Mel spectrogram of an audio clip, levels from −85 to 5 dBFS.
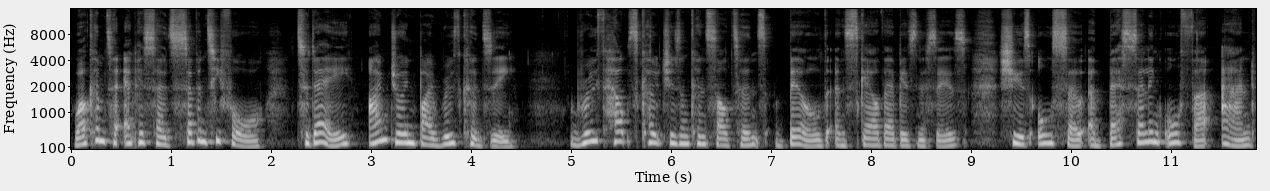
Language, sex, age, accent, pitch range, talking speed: English, female, 40-59, British, 155-210 Hz, 135 wpm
